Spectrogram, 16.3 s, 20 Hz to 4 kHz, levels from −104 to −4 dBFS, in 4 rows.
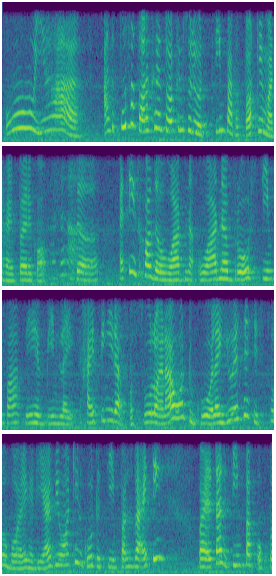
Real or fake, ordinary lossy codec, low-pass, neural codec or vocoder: real; none; 3.6 kHz; none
